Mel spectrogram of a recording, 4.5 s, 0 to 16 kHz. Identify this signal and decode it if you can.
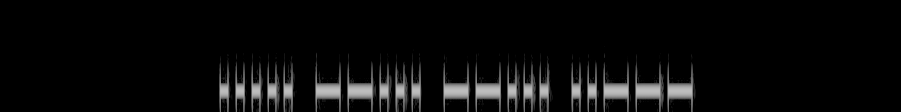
Morse code, heard as a keyed tone, about 30 wpm, 700 Hz. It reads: 5772
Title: Common Cut Numbers - 4-Digit 30wpm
